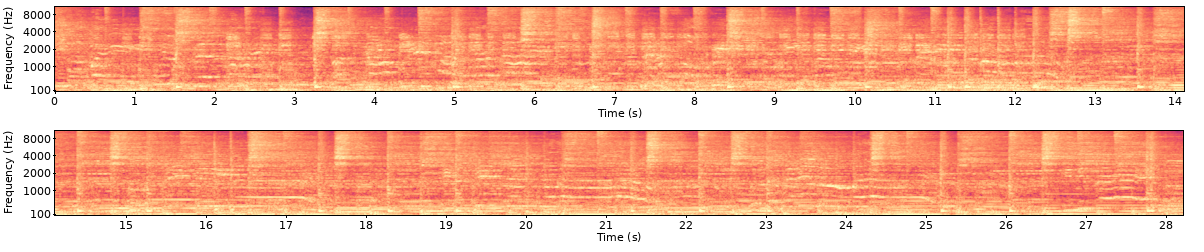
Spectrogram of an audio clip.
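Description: Progressive metal band playing live: a drum kit, bass and guitar, with a male lead singer singing over them.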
